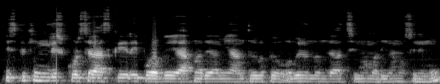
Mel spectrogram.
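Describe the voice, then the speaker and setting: A man's voice: mid-range voice, flat delivery, very fast, a little mellow. A man with a Bangladeshi accent teaching an English grammar video lesson, explaining step by step and asking and answering his own questions. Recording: muffled lo-fi recording.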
